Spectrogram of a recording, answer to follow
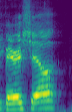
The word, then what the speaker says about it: Baruchel: Jay Baruchel.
